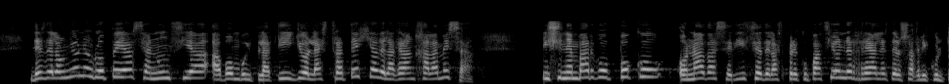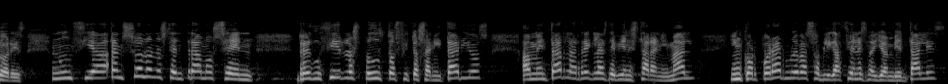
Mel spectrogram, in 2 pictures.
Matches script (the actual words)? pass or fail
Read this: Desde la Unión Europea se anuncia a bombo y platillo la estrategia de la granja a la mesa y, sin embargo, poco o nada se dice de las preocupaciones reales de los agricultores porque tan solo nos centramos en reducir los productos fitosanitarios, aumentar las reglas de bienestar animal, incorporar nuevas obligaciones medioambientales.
fail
